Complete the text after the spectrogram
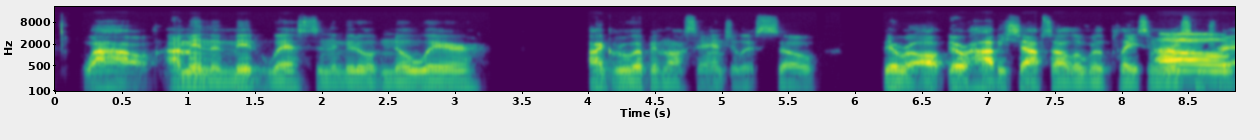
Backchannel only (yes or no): no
